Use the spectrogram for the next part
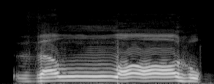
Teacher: Lam pada kalimah Allah pun sama tebal. Tebal. Sebab apa tebal? Sebab sebelumnya baris atas.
